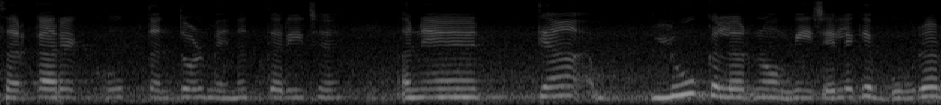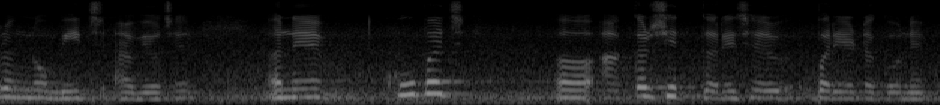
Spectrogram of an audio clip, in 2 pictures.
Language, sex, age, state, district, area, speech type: Gujarati, female, 30-45, Gujarat, Valsad, rural, spontaneous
